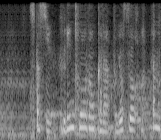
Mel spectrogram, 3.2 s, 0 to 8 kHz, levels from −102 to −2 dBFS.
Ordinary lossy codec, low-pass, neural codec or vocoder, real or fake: none; 7.2 kHz; codec, 16 kHz, 1.1 kbps, Voila-Tokenizer; fake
